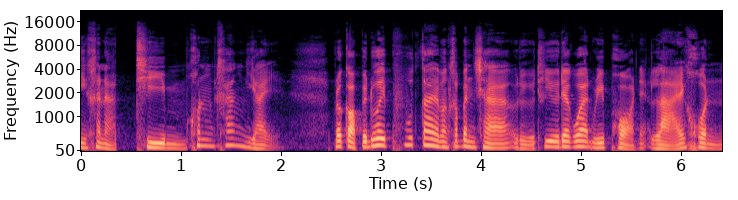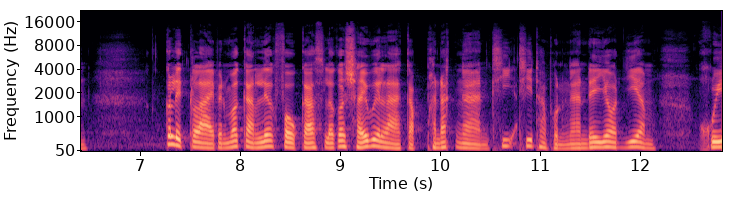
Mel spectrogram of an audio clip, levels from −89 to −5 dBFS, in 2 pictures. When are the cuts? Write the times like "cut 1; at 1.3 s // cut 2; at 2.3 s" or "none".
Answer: cut 1; at 5.1 s // cut 2; at 10.8 s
